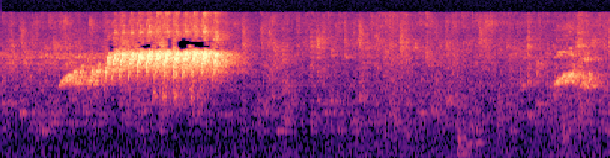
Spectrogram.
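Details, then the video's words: Pied triller singing actively for a masteran recording, in a coarse rasping style: one buzzy phrase of about one and a half seconds that rises then holds, followed by quiet and a short, soft rasp near the end. "Top Masteran Flamboyan Gacor Dor Ngebren, Mbeset Kasar dan Nembak Tajam Suara Kristal"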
